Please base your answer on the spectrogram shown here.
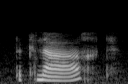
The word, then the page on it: d'r Knacht: Bas-Rhin; Herrlisheim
